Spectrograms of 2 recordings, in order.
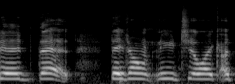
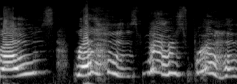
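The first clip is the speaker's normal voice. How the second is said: shrill, high, loud, slow, drawn-out, panicked, frantic calling; 11 semitones higher, 11 dB louder than usual. Voicing a boy who starts freaking out over a missing girl: panicked boy. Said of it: "the boy starts freaking out".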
